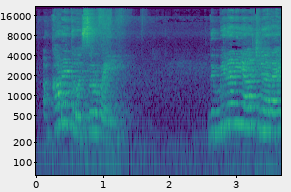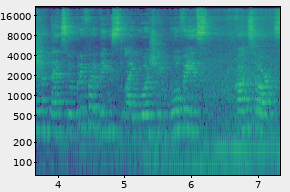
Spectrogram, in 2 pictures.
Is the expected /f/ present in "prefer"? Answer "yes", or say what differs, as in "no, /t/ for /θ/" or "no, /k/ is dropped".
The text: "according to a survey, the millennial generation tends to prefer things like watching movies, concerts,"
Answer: no, /p/ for /f/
